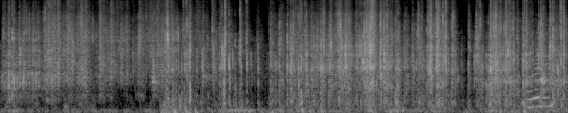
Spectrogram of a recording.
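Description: A wrapper being crinkled and crumpled by hand, a continuous fine crackling that gets busier about two and a half seconds in.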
